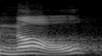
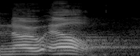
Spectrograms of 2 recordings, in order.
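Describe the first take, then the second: First: The two vowels merge into one gliding sound. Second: The two vowels are pronounced as separate syllables. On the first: The speaker calls it wrong. "we don't go Noel, which is what we usually go if there's an O and an E together" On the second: The speaker calls it right. "because the little dots tell us"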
